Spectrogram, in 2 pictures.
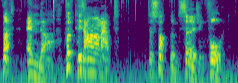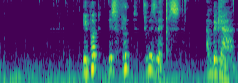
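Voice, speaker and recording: A man narrating a scripted children's fairytale as a storyteller, expressive and deliberate. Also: a little high. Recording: distant mic with faint background noise.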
